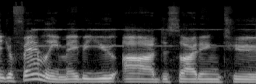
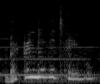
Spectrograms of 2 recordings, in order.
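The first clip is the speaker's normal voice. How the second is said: very high cooing; baby talk to pet; 8 dB quieter, much faster than usual. Acted. Putting her pet back under the table, very high.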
